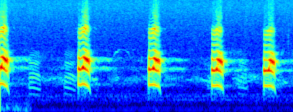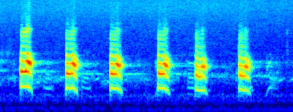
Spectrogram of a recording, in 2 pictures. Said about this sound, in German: Ja, das ist des Nachts, also wenn da gar nichts weiter sonst zu hören ist, großartig, außer vielleicht der einen oder anderen Eule, dann schon ein lustiges Geräusch, also eine singende Ralle, ein Sumpfhuhn. Mal wieder das kleine Sumpfhuhn,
